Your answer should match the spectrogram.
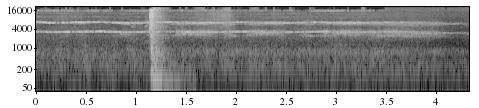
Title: Why is my Hotpoint making really bad squeaking noises!?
